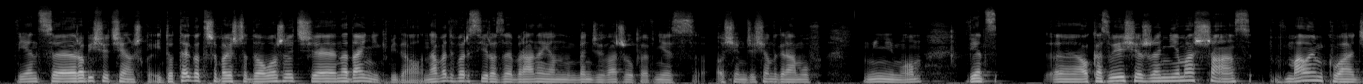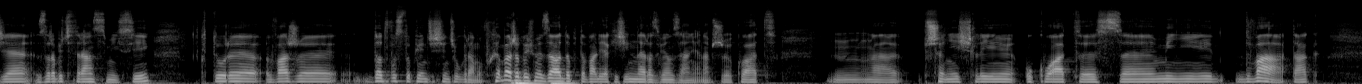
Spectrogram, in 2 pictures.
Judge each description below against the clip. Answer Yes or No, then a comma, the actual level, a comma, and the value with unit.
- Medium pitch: No, low, 125 Hz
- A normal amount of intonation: Yes, average, 3.6 semitones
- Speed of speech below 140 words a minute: Yes, average, 125 wpm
